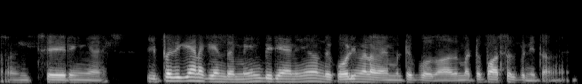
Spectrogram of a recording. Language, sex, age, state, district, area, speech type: Tamil, male, 18-30, Tamil Nadu, Nagapattinam, rural, conversation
